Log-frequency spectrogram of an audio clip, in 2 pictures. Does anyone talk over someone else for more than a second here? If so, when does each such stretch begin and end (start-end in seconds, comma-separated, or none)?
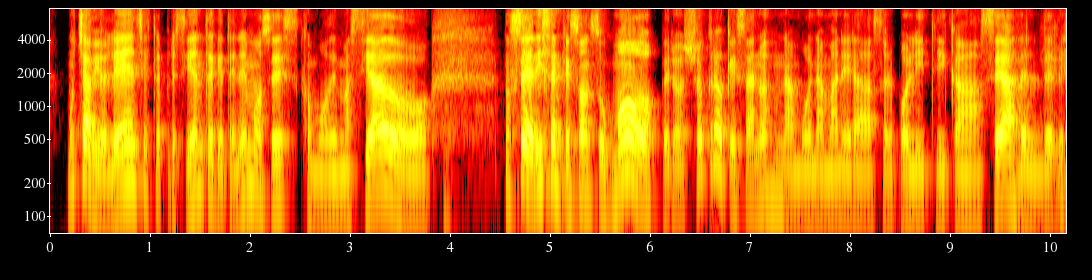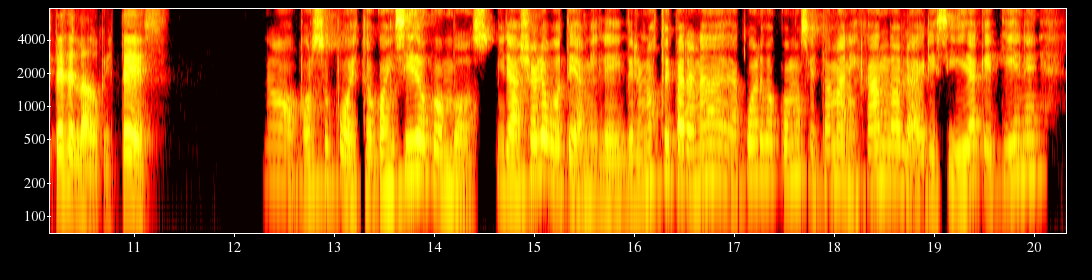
none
